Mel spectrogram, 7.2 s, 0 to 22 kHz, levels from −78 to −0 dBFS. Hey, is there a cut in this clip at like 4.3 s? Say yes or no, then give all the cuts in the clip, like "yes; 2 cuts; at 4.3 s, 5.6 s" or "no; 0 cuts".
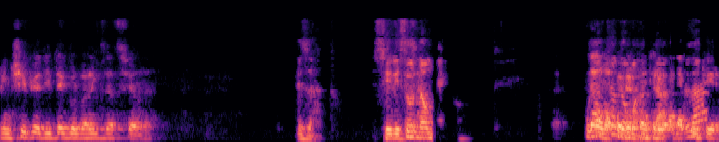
yes; 1 cut; at 4.3 s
